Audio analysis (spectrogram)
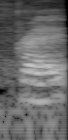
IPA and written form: preɪ (pray)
